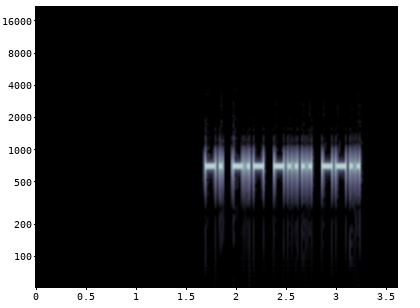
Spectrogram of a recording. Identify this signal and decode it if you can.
Morse code, heard as a keyed tone, about 36 wpm, 700 Hz. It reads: NK6Z
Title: USA Call Signs - 4 Characters - Repeated 3x - 35wpm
